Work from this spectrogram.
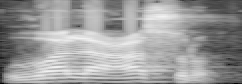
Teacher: عین یا حروف قمری میں سے ہے، عین سے پہلے الف اور لام ہے، اسے صرف لام کو پڑھا جائے گا، الف کو نہ پڑھیں گے۔ والعصر، صاد کو پر پڑھیں گے، صاد حروف مستعلیہ میں سے ہے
